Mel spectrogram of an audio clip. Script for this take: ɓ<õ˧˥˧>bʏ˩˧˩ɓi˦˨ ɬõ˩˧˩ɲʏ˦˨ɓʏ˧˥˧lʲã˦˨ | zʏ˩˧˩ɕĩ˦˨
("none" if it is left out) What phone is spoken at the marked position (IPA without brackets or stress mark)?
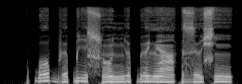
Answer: o˧˥˧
